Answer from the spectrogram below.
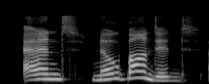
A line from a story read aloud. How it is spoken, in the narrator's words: I added with a strained laugh, like it didn't bother me at all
